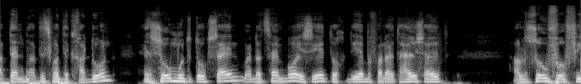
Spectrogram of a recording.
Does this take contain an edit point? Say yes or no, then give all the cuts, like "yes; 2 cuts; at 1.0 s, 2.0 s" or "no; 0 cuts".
no; 0 cuts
